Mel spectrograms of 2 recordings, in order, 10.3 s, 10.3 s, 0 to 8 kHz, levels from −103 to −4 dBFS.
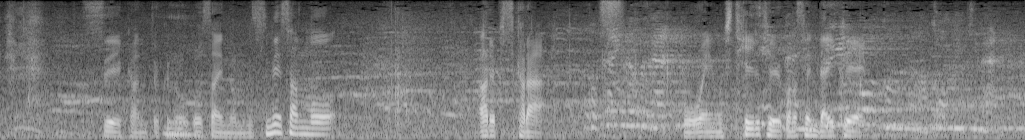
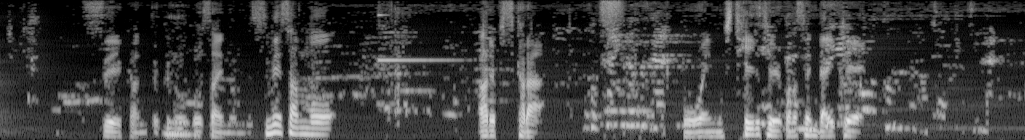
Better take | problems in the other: first | noise reduction (classical method spectral subtraction)

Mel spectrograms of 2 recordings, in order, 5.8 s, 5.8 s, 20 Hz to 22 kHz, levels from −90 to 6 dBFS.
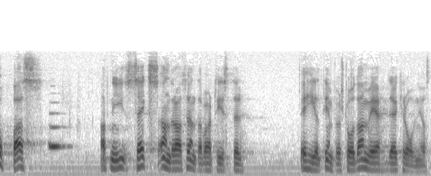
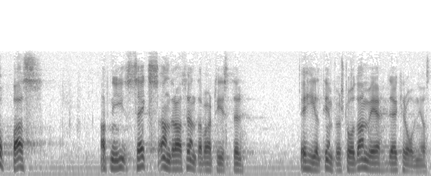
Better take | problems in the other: second | background sound (Brass instrument); 7 dB below the speech

